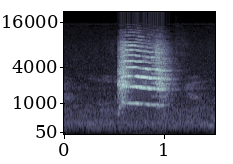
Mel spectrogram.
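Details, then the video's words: A caged pet Goffin's cockatoo, excited and hopping on top of its cage in the evening, gives an unusual goose-like honk: one loud, harsh, nasal squawk about half a second long, rich in overtones, in a quiet indoor room. "Silly Goffin sounds like a goose"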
